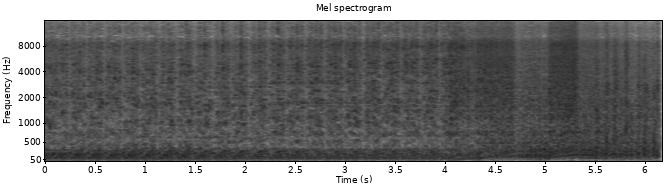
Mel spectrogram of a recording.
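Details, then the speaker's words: 1979 Ford F150 with swapped-in Mercruiser boat V8 engine, first running: lumpy, uneven idle with a stumbling beat, revs rising unevenly; runs rough and needs tuning, cause not confirmed. "So, we've got some tuning to do."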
